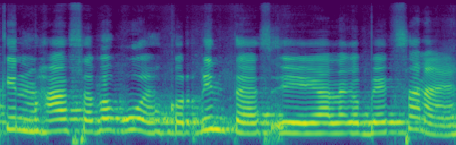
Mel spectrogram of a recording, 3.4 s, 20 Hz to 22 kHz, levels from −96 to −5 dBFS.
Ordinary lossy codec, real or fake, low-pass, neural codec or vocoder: none; fake; 19.8 kHz; autoencoder, 48 kHz, 128 numbers a frame, DAC-VAE, trained on Japanese speech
